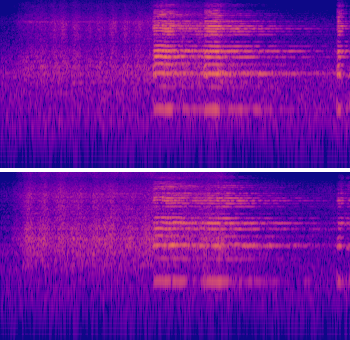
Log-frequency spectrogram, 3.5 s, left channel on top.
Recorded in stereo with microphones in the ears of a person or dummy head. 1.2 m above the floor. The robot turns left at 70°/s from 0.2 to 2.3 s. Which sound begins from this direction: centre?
A car horn, at 1.5 s.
